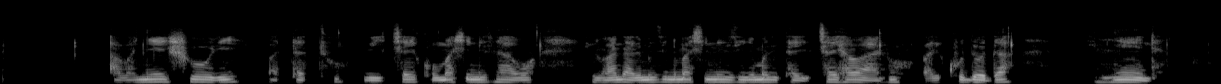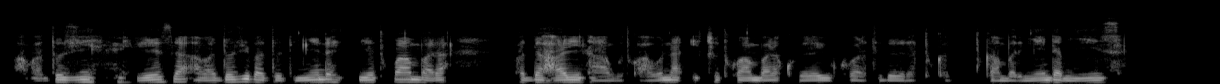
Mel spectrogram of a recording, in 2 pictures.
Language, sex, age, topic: Kinyarwanda, male, 50+, education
